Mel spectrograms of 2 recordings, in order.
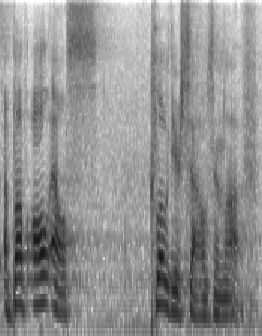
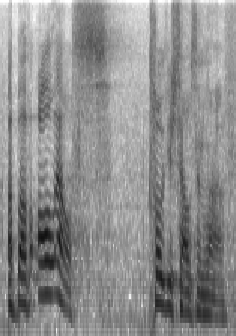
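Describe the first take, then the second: First: Hushed scripture quote; solemn scripture reading. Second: Slow, dropping low on clothe yourselves in love; hushed scripture repeat; solemn scripture reading. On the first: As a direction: read the verse with reverence. Scripture quote read slowly. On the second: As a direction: repeat the verse reverently. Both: Real, not acted.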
